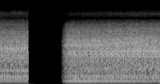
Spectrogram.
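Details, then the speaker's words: 2020 Toyota Camry 2.5L A25A four-cylinder, hot after a coolant service; steady even fast idle with cooling fan rushing loudly, no ticks or roughness, and coolant flowing freely. "cooling fan is on it's running and we have some nice hot air coming out from it"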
